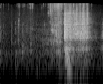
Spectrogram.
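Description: The metal chain strap of a small leather bag jingles as the bag is handled, in one short rattle about a second in that lasts under a second.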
